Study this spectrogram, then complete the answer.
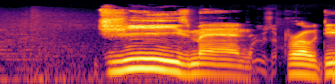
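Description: A short, bright musical fanfare plays.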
